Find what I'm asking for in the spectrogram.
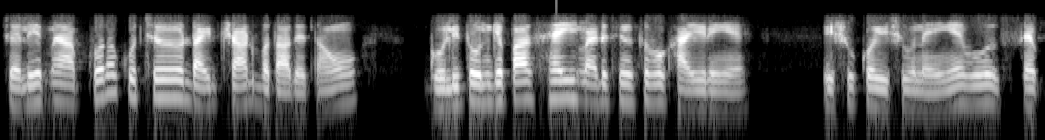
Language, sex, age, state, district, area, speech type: Urdu, male, 18-30, Delhi, South Delhi, urban, conversation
